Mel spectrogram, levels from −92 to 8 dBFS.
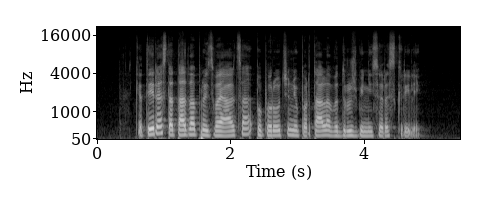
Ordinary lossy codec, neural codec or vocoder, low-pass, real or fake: none; vocoder, 44.1 kHz, 128 mel bands, Pupu-Vocoder; 19.8 kHz; fake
